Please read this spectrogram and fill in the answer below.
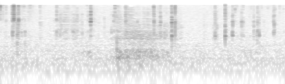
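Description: Faint handling noise: light crinkling of sticky tape and a few small clicks as fingers turn over a small lithium cell and its circuit board.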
